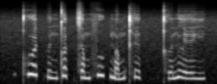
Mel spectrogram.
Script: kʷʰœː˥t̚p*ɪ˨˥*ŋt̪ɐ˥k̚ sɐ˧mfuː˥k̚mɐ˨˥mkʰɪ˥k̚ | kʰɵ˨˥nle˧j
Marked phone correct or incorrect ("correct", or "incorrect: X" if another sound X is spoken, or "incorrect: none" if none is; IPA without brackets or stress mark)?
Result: incorrect: ɪ˨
